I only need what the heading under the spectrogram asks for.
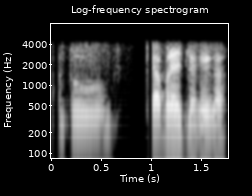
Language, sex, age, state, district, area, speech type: Hindi, male, 60+, Rajasthan, Jodhpur, urban, conversation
